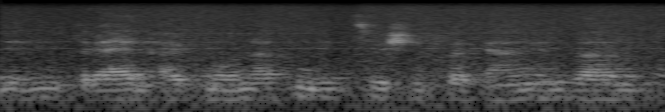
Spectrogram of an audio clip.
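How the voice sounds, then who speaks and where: Someone speaks at a fairly slow pace over noticeable background noise. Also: man. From Vienna, Austria. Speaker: writer and Holocaust-era refugee witness. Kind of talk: oral history interview answer. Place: home room.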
